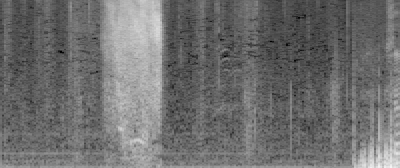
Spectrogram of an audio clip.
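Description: A short burst of dry rustling and crackling, about half a second long, about a second in: dry grass and crop stalks crushed underfoot as someone climbs down into a ditch. A voice starts talking near the end.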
